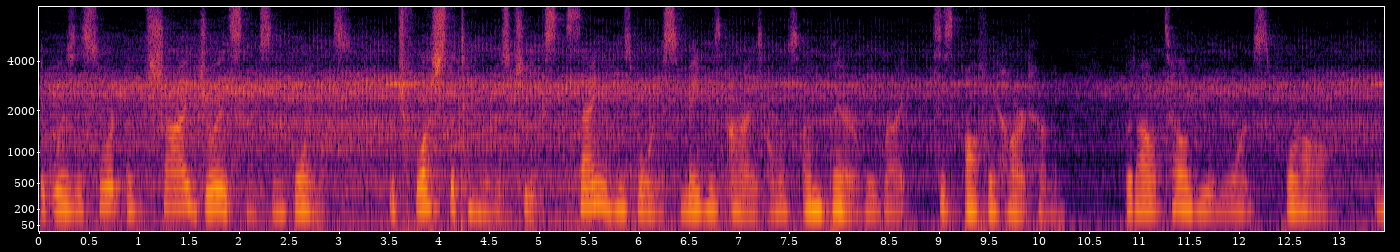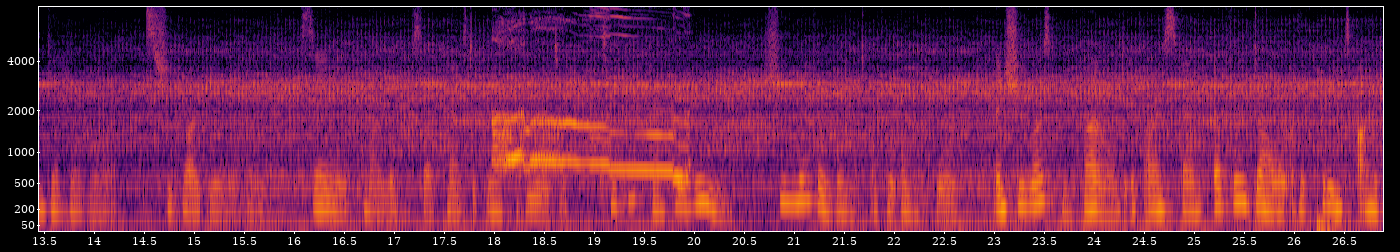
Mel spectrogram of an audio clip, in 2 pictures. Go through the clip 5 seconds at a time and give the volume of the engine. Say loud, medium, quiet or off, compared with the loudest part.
loud, medium, medium, loud, loud, loud.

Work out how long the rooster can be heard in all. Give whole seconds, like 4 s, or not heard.
2 s.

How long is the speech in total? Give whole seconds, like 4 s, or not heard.
27 s.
